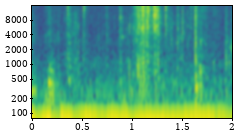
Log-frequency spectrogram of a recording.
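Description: Cellophane shrink-wrap crinkling as it is peeled off a boxed tarot card deck, in short scattered crackles with a sharper click near the end.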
